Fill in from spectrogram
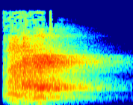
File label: ow hurt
